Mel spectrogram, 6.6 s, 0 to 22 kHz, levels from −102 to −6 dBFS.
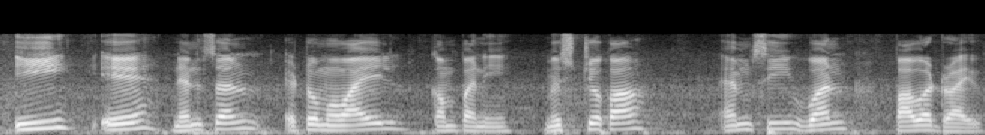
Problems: constant background noise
